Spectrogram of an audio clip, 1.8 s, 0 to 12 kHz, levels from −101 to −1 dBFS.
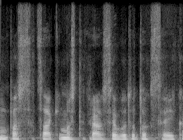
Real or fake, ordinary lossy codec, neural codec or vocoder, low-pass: real; Opus, 16 kbps; none; 10.8 kHz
